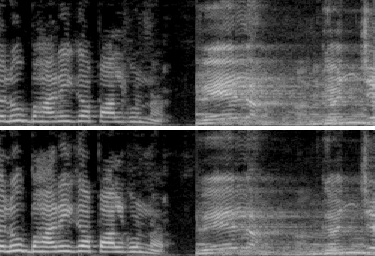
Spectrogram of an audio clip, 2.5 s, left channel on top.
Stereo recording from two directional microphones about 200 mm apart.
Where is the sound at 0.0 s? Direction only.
5° right (ahead or behind).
